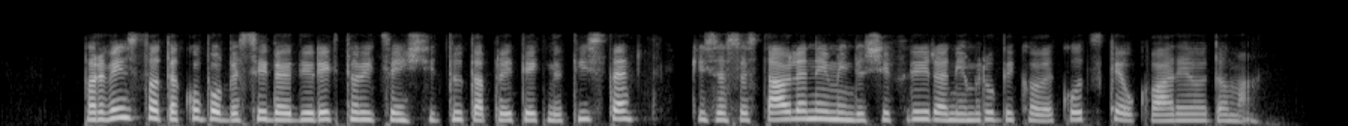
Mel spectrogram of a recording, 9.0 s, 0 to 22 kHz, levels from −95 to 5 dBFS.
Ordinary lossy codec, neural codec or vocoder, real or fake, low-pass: Opus, 24 kbps; codec, 44.1 kHz, 3.4 kbps, Pupu-Codec; fake; 7.2 kHz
